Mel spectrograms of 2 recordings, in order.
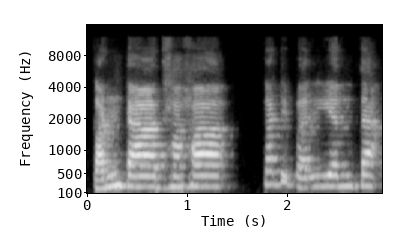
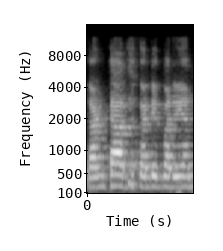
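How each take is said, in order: First: A breathy h sound ends the first word. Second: The first word ends without any breathy h. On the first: The speaker calls it right. "ఆ విసర్గ పలకాలది" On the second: The speaker calls it wrong. "అనడానికి లేదు"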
